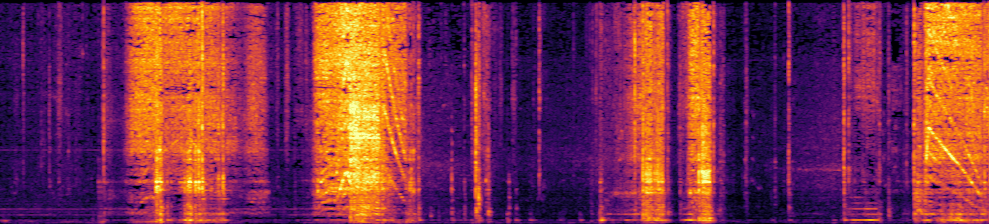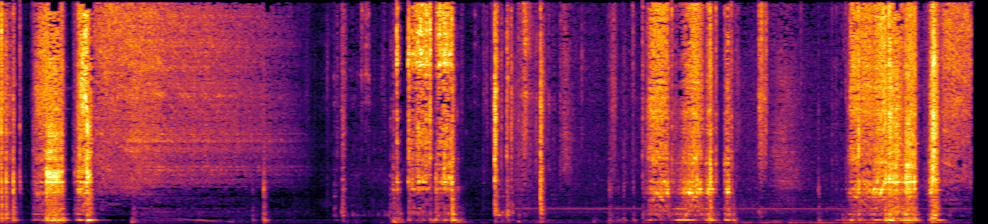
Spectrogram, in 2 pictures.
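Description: Corded electric drill running in repeated short bursts, about a second or less each, as screws are driven into pallet-wood boards, its motor hum rising with each trigger pull.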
